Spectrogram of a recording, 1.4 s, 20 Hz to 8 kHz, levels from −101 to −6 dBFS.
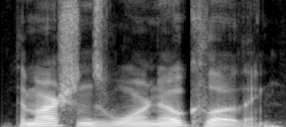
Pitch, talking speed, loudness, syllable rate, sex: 115 Hz, 210 wpm, -17 LUFS, 5.6 syllables/s, male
